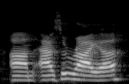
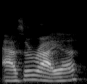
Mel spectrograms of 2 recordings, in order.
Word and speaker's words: Azariah: Her name is Azariah. I was saying it wrong until we got there. I was saying Azaria, so it's Azariah.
